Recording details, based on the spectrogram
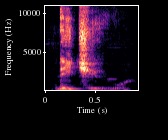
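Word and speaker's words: Nitzsche: arranged by Jack Nietzsche neat you jack neat you believe is how you pronounce his last night I've already talked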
